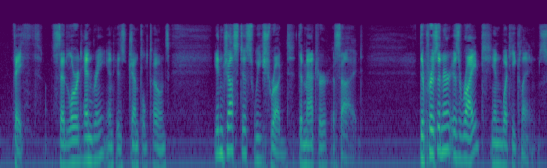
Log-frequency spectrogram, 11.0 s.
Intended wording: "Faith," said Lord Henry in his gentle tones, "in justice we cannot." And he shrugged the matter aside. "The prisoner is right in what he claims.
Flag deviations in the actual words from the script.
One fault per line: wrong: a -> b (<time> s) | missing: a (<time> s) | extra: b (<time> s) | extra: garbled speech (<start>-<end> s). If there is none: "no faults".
missing: cannot And he (5.2 s)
